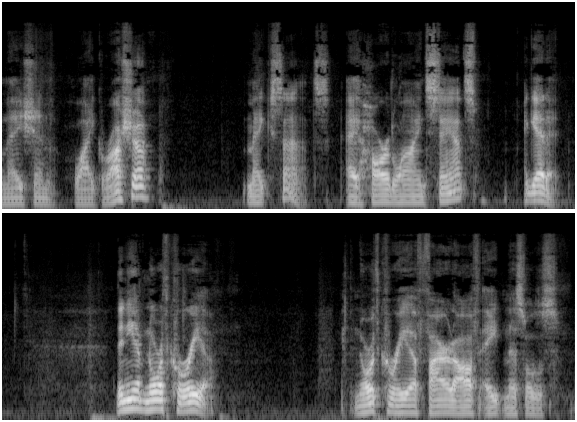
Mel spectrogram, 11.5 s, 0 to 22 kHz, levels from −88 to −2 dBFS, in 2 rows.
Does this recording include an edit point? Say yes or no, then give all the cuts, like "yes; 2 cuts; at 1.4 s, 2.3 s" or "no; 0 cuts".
yes; 1 cut; at 3.4 s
